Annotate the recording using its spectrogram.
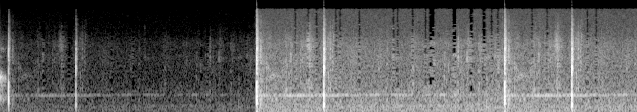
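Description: A faint, distant, steady wail or drone held on one tone, boosted in volume so that the background hiss jumps up about two and a half seconds in, with a few sharp ticks on top. It sounds like a deep, spectral cry from the forest, but the recordist suspects an industrial source: a big working machine or a train from the nearby city.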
